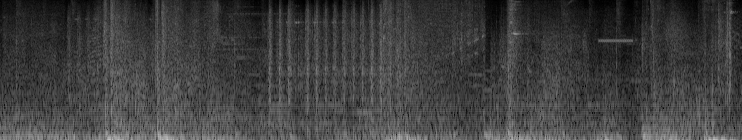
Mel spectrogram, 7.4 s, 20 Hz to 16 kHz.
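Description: Rapid gunfire in Destiny 2 during a Trials of Osiris match on the Cauldron map, dense bursts of automatic and single shots, loud and close, repeating throughout with brief lulls and no talk.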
